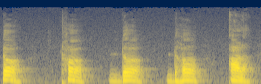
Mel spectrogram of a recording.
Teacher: इसमें देखिए होता ये है कि जो हमारी जीभ है यह हमारे मूर्धा यानी ये तालु से जस्ट पीछे ऊपर साइड में टच करती है, और हमारी जीभ मुड़ी हुई रहती है, ये मूर्धन्य वर्ण होता है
